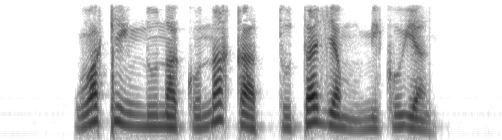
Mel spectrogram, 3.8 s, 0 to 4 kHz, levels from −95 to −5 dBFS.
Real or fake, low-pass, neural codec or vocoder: real; 3.6 kHz; none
